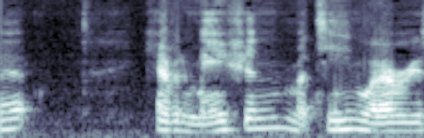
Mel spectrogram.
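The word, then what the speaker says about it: Maitan: Kevin Mateen, right? That's how you say it. Kevin Mation, Mateen, whatever you say his name is.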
